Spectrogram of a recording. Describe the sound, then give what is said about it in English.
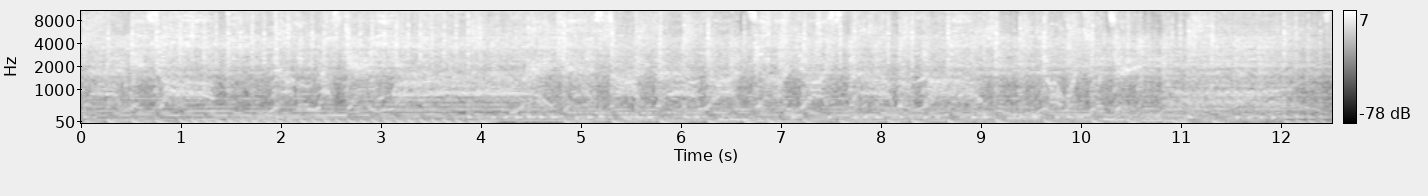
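A loud, dense heavy rock song with screamed vocals over distorted guitars and pounding drums, playing continuously at full volume throughout. “I know that this band doesn't sing. They only scream really loud, so I'm interested to hear this one.”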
